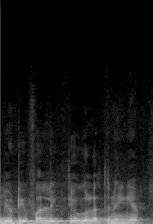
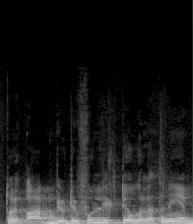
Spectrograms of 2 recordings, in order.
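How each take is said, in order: First: ब्यूटीफुल said as byootipul, with a plain p and a reduced u; unaspirated variant. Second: ब्यूटीफुल said as byootiphool, with a breathy ph and a full oo; aspirated variant. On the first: Teacher showing students the second accepted way to say ब्यूटीफुल. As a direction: say ब्यूटीफुल with plain p and short schwa ending. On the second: Teacher showing students the first accepted way to say ब्यूटीफुल. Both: Shown as a demonstration. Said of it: "ब्यूटीफुल भी है और ब्यूटीफुल भी है".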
